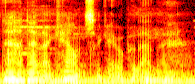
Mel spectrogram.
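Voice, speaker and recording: A man with a fairly low voice hosts a video game let's play. He talks himself through the game and reads its text aloud. There is clear noise behind his voice. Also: lively intonation, brisk. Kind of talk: gameplay commentary and reading game text aloud.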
